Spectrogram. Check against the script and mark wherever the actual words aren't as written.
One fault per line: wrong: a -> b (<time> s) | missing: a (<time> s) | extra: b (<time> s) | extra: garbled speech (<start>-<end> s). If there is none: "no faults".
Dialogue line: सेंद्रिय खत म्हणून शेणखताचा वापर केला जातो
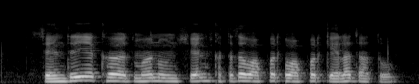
extra: वापर (2.8 s)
